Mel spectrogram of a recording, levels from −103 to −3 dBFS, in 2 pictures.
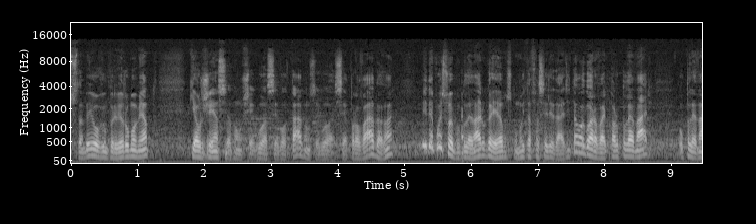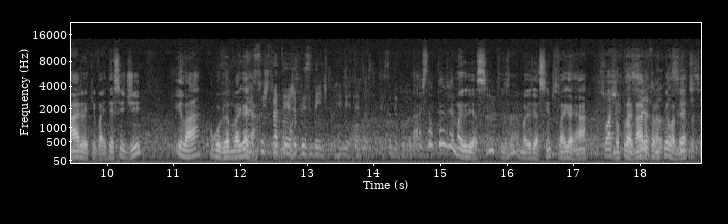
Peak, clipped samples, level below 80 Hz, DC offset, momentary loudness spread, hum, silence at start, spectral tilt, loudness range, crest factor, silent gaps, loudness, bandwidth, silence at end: -16 dBFS; under 0.1%; -78 dBFS; under 0.1%; 15 LU; none; 0 s; -4 dB/octave; 6 LU; 20 dB; none; -37 LUFS; 14.5 kHz; 0 s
